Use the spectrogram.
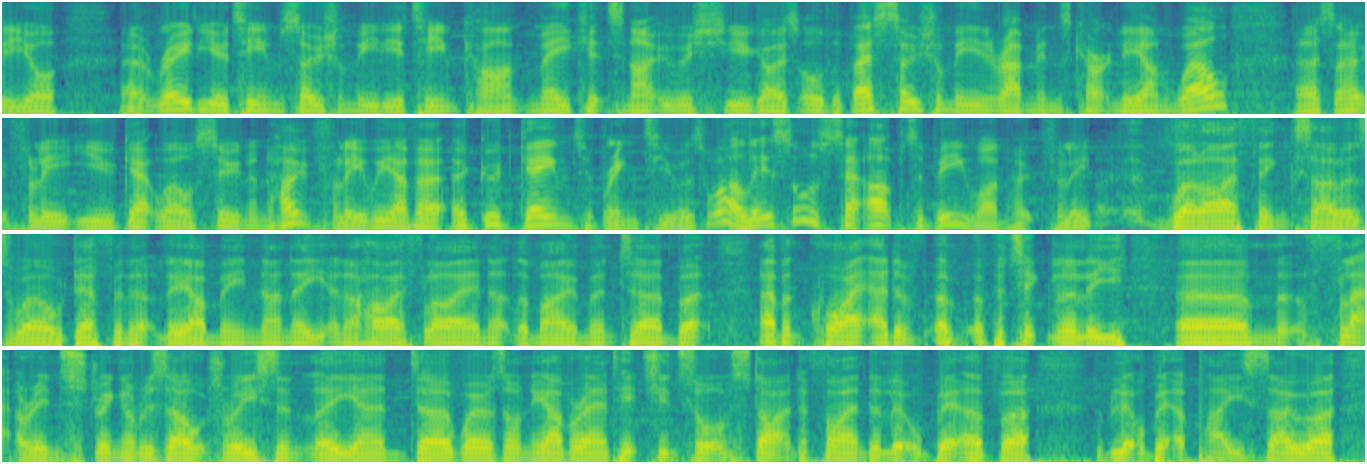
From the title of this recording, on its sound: FULL COMMENTARY: Nuneaton Borough v Hitchin Town FC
